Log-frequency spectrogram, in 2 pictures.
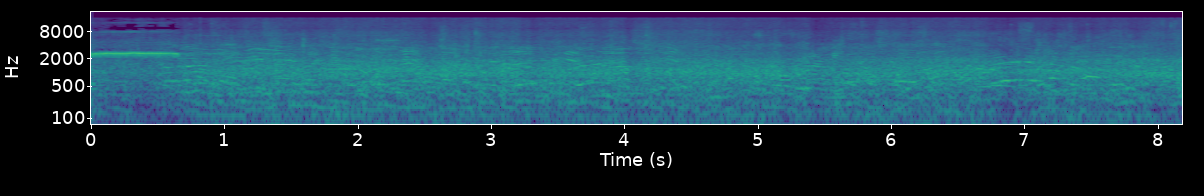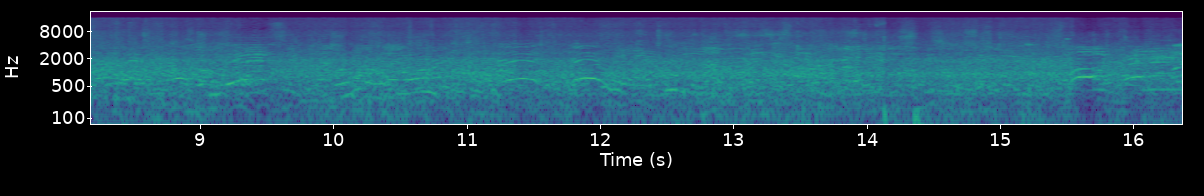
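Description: A crowd of spectators chatters and calls out loudly outdoors.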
